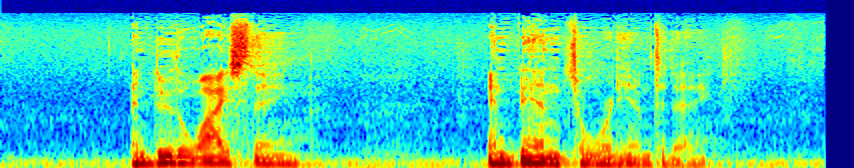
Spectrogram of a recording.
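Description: A middle-aged man speaks with animation through a microphone, in a roomy hall.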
